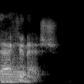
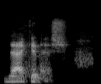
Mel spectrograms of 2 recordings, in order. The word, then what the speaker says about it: Natchitoches: So, Natchitoches. Natchitoches.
